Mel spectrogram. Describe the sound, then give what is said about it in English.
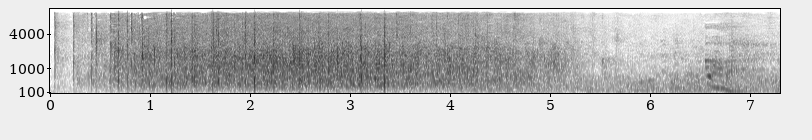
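A standing crowd claps steadily as an exercise to get oxygen going in their brains, a dense, loud wash of many hands that gradually thins and fades toward the end, with a few chuckles and murmurs mixed in. “Now some clapping.”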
